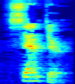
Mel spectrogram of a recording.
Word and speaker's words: center: rule C + or we could say if C is followed by if C is followed by D I or the letter Y then it sounds like s for example the word Center C e e sentences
